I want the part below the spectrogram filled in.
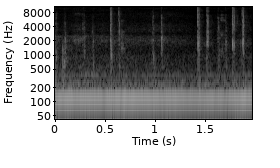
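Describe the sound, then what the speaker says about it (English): A date being typed on a computer keyboard: about a dozen quick light key clicks in uneven bursts over a steady low electrical hum, no speech. "if they're typing the wrong date"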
